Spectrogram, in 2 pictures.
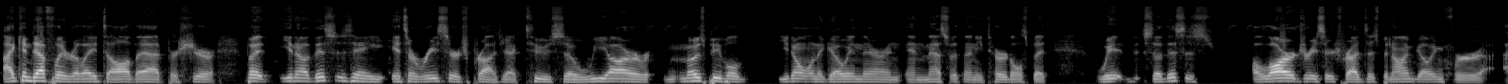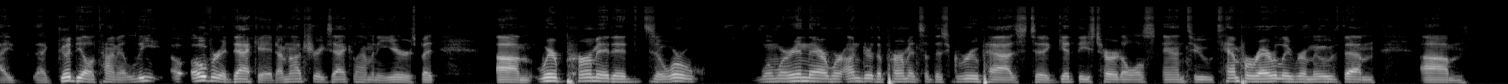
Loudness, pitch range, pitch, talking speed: -25 LUFS, 110-135 Hz, 125 Hz, 195 wpm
